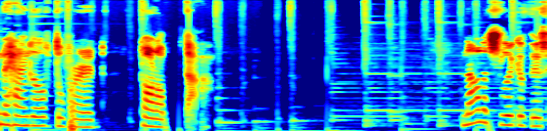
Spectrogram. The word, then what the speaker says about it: 더럽다: 더럽다. Again, 더럽다. This is pronounced as a three-syllable word.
